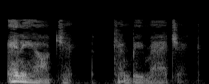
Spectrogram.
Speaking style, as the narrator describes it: the Covenant Man whispered

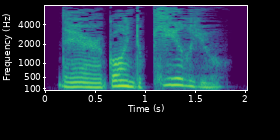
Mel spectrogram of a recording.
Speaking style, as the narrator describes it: Juanita breathed

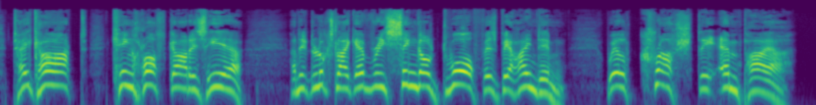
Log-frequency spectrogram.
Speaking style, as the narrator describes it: Ecstatic with relief, Eragon shouted

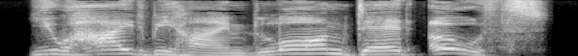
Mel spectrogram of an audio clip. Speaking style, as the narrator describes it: Peter shouted from atop the ledge

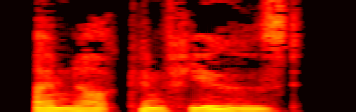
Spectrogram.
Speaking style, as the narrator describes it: I said calmly

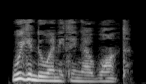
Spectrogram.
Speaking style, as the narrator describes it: he snapped

